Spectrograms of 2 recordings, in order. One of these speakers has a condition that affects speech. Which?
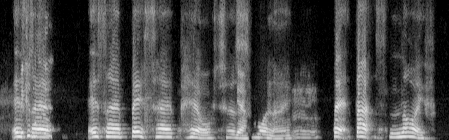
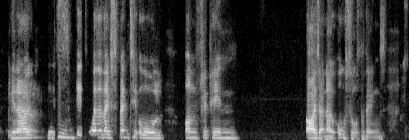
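The first: motor neurone disease; bulbar onset, mouth, speech and swallowing, feeding tube; about 3 years since diagnosis, slow progression, walking.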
